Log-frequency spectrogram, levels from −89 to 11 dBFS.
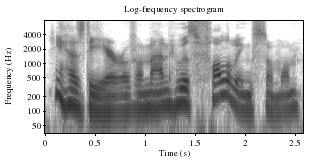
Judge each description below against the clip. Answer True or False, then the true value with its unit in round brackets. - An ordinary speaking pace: False (280 wpm)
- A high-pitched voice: False (125 Hz)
